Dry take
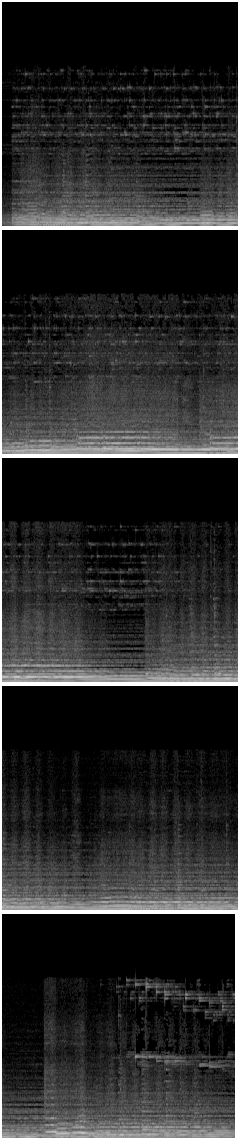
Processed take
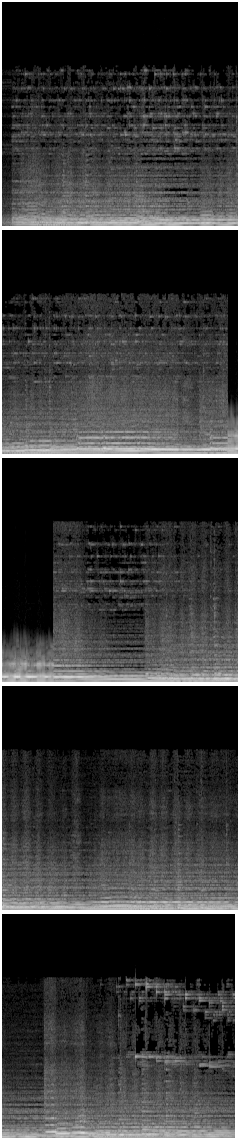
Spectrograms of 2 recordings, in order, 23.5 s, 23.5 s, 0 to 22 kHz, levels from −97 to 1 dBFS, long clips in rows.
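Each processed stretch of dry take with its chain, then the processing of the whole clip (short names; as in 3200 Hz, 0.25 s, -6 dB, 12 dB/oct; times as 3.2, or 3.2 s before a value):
2.11–3.72 HPF 130 Hz + fast leveller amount 100%
9.23–10.47 low shelf 130 Hz +10 dB + monotone LPC vocoder at 8 kHz 140 Hz + Doppler distortion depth 0.37 ms
whole clip: bell 1200 Hz -6 dB 0.82 oct; notches 50/100/150 Hz; gain +8 dB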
